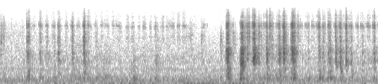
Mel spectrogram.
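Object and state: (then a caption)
Scratch-art card being scratched. A wooden stylus scratches the black coating of a flat scratch-art card lying on a table, revealing color underneath. Quick, bright rasping strokes come in uneven bursts, soft at first and then louder and denser toward the end, with no ring after each stroke.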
